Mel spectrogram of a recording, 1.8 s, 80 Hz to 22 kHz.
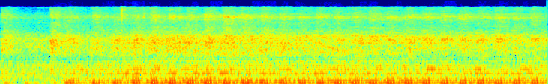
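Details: Honda Beat FI scooter engine catches and settles into a steady, even idle with regular low thumps, no misses or knocks; normal running after a no-start-on-starter complaint traced to a faulty (new) battery, not the suspected pin-4 relay.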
